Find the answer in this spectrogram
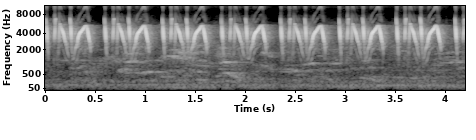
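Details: Natural variation song of the Crescent-chested babbler (ciblek gunung): fast, high whistled notes bending down and back up, clustered in twos and threes and repeated continuously at an even pace.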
